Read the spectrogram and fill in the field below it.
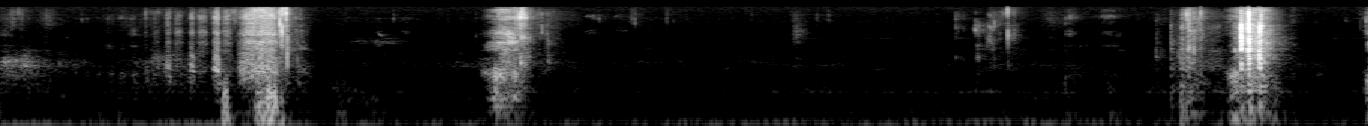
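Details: A female French Bulldog in India eats different fruits, with bursts of wet chewing and crunching between quiet pauses.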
